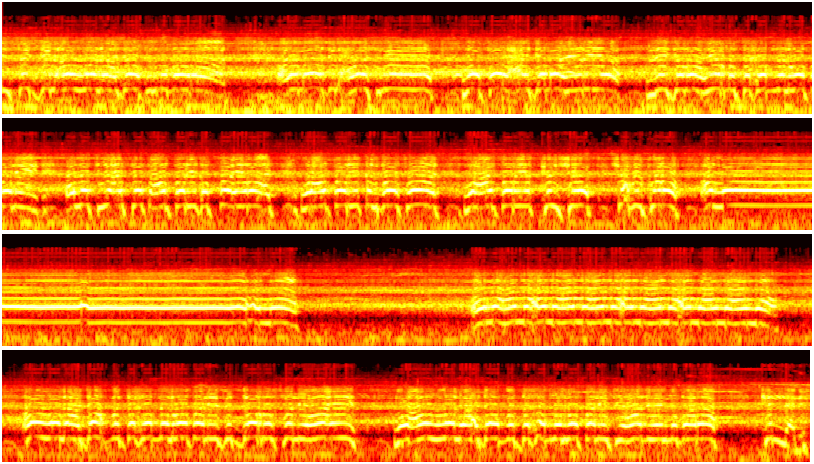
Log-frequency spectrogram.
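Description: A voice singing or chanting in wavering, ornamented phrases, holding one long steady note about halfway through, followed by a brief break before the phrases resume.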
